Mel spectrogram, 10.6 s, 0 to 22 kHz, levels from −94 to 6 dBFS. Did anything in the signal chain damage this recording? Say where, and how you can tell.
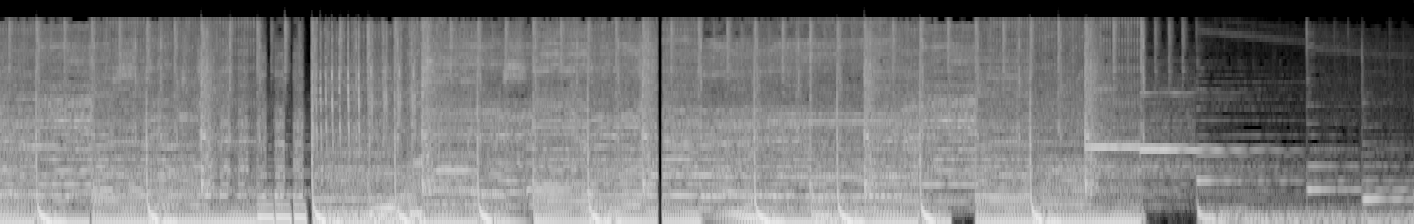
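Yes. A digital broadcast dropout at the reception stage mutes the sound from 4.93 to 4.98 s after an 8 ms fade, consistent with one failed frame of about 32 ms. The waveform shows a brief flat gap, and the spectrogram shows a clean full-band vertical blank.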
